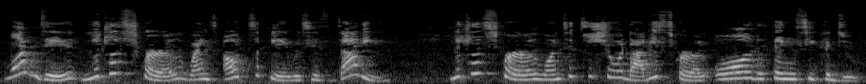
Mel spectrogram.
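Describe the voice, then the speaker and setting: Lady doing library storytime, high sing-song swings, takes it slow, really expressive. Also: a little hiss or hum, low-quality recording. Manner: expressive, animated. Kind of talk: children's storybook read-aloud.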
